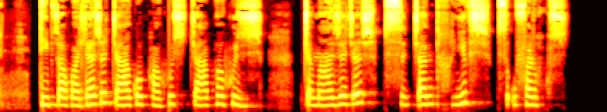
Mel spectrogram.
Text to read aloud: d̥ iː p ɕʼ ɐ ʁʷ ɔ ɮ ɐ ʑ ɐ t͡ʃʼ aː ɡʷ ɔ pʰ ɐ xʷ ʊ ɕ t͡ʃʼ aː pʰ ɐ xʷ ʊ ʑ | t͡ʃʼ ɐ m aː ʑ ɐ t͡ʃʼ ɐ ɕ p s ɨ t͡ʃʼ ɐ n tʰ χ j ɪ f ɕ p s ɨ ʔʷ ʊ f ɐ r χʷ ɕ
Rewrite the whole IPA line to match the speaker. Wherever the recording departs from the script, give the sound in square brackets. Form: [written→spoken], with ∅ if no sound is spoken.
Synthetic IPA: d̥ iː p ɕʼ ɐ ʁʷ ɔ ɮ ɐ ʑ ɐ t͡ʃʼ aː ɡʷ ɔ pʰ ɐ xʷ ʊ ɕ t͡ʃʼ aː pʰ ɐ xʷ ʊ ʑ | t͡ʃʼ ɐ m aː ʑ ɐ t͡ʃʼ ɐ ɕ p s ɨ t͡ʃʼ ɐ n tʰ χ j ɪ f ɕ p s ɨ ʔʷ ʊ f ɐ r χʷ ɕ

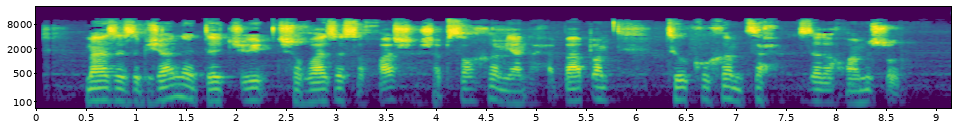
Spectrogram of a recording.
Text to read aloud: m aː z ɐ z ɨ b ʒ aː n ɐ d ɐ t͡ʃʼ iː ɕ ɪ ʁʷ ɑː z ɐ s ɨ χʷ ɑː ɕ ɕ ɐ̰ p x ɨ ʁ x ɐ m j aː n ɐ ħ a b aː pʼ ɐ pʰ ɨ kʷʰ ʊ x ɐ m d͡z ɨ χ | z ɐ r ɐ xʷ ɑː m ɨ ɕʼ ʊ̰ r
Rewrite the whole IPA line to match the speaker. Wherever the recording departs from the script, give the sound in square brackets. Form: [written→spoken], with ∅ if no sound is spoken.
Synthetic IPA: m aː z ɐ z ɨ b ʒ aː n ɐ d ɐ t͡ʃʼ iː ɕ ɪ ʁʷ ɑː z ɐ s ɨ χʷ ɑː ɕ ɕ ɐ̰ p [x→s] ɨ ʁ x ɐ m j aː n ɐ ħ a b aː pʼ ɐ [pʰ→tʰ] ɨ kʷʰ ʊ x ɐ m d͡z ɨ [χ→ħ] | z ɐ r ɐ xʷ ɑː m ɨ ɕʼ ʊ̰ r

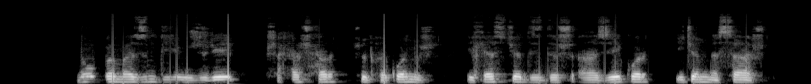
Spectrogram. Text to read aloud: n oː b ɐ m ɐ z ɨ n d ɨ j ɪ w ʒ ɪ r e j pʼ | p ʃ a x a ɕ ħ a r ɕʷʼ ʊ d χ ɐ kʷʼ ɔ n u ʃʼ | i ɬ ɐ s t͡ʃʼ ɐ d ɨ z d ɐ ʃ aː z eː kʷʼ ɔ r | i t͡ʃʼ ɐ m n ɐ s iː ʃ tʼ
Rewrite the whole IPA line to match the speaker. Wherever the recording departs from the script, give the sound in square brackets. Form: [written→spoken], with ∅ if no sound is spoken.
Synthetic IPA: n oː b ɐ m ɐ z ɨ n d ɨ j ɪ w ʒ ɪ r e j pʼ | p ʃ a [x→ħ] a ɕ ħ a r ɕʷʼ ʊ d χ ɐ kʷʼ ɔ n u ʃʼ | i ɬ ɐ s t͡ʃʼ ɐ d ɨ z d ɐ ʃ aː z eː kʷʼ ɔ r | i t͡ʃʼ ɐ m n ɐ s [iː→aː] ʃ tʼ

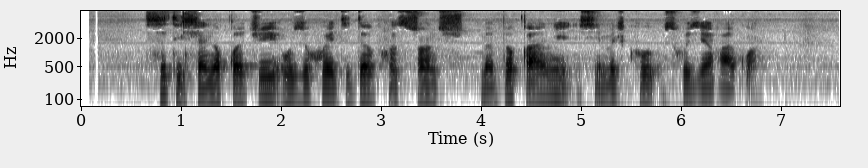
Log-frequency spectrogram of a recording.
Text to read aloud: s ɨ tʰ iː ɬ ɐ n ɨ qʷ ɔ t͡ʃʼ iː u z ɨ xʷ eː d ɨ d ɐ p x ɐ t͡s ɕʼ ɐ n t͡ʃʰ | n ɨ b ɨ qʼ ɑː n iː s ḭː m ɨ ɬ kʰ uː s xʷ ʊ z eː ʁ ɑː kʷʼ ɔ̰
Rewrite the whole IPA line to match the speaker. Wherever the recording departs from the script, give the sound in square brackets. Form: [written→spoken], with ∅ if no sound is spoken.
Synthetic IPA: s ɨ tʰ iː ɬ ɐ n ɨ qʷ ɔ t͡ʃʼ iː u z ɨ xʷ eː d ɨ d ɐ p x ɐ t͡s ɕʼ ɐ n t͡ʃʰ | [n→m] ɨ b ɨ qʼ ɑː n iː s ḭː m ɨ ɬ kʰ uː s xʷ ʊ z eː ʁ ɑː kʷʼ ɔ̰

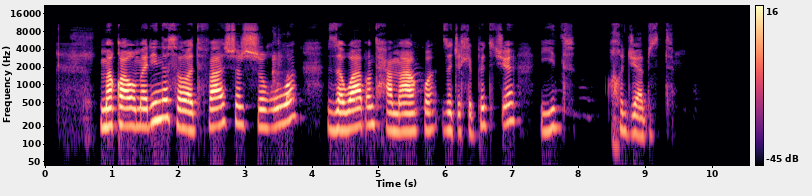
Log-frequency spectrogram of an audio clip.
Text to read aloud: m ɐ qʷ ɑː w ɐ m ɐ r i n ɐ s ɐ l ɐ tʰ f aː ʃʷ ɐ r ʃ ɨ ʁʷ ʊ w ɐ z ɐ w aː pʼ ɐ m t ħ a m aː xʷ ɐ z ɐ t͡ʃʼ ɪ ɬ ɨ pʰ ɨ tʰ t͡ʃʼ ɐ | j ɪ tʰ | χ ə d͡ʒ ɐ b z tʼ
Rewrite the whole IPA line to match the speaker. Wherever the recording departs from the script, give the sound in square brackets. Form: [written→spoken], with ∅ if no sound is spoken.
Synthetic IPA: m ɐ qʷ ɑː w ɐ m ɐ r i n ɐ s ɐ l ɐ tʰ f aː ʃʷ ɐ r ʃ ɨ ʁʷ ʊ w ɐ z ɐ w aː pʼ ɐ m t ħ a m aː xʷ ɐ z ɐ t͡ʃʼ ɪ ɬ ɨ pʰ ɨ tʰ t͡ʃʼ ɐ | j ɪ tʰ | χ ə d͡ʒ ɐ b z tʼ

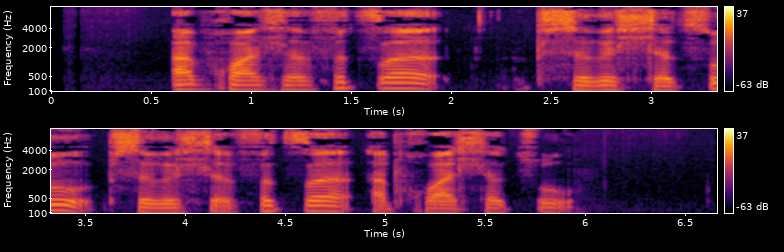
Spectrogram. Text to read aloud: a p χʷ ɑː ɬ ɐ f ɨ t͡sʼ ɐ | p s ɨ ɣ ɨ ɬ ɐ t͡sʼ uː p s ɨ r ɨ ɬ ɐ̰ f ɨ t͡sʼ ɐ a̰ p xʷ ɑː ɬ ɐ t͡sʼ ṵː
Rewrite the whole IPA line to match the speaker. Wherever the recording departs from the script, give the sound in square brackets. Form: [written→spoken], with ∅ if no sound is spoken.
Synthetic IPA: a p χʷ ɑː ɬ ɐ f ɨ t͡sʼ ɐ | p s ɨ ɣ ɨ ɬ ɐ t͡sʼ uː p s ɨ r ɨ ɬ ɐ̰ f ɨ t͡sʼ ɐ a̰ p [xʷ→χʷ] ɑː ɬ ɐ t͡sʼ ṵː

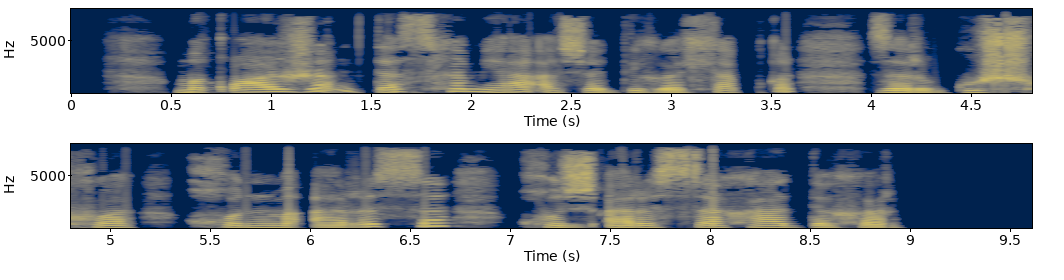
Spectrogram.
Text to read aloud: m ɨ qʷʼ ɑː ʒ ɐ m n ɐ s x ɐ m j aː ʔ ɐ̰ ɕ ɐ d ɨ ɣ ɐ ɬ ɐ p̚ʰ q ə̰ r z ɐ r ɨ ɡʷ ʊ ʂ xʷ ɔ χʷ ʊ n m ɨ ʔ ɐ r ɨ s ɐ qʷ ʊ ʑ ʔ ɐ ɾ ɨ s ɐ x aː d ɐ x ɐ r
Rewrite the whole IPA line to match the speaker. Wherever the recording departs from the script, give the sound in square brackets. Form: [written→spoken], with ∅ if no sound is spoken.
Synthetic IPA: m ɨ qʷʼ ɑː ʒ ɐ m [n→d] ɐ s x ɐ m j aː ʔ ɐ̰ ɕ ɐ d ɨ ɣ ɐ ɬ ɐ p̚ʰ q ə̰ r z ɐ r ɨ ɡʷ ʊ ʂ xʷ ɔ χʷ ʊ n m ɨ ʔ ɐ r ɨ s ɐ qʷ ʊ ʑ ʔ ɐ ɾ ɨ s ɐ x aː d ɐ x ɐ r

